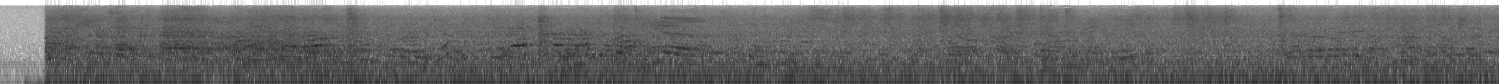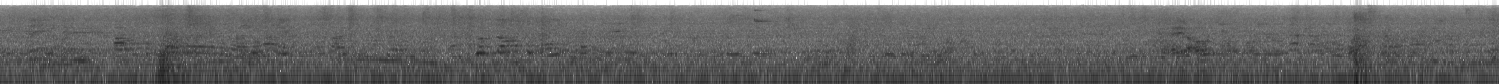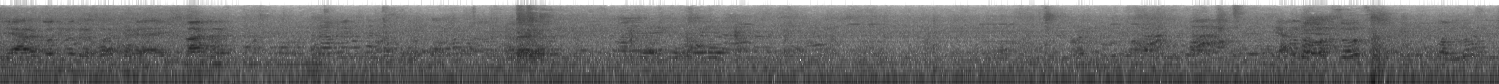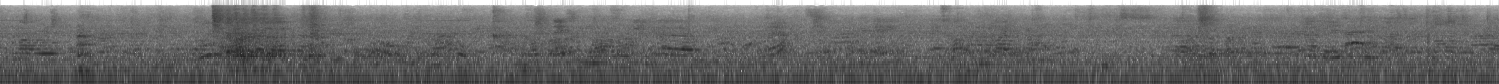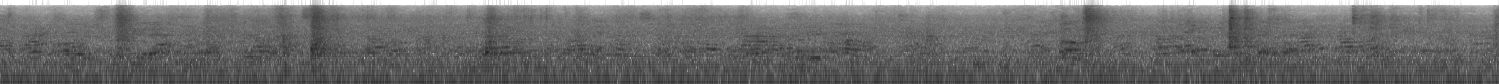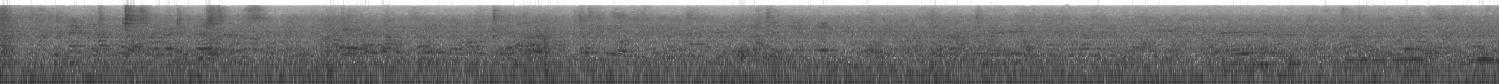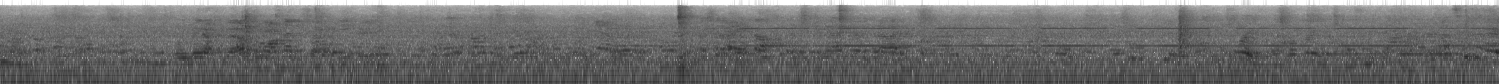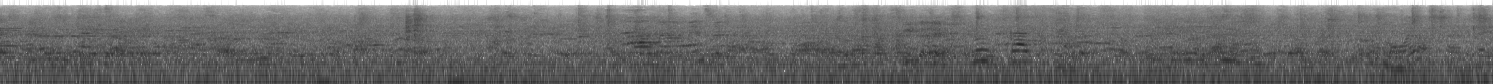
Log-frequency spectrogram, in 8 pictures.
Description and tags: Recording at quiet dutch fastfood restaurant.
Almost no guests present.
